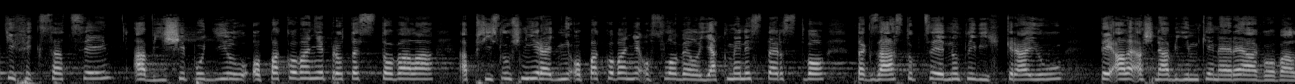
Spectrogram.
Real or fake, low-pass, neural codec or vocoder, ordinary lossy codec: fake; 14.4 kHz; vocoder, 48 kHz, 128 mel bands, Vocos; MP3, 48 kbps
